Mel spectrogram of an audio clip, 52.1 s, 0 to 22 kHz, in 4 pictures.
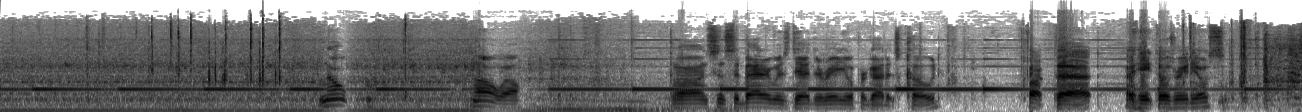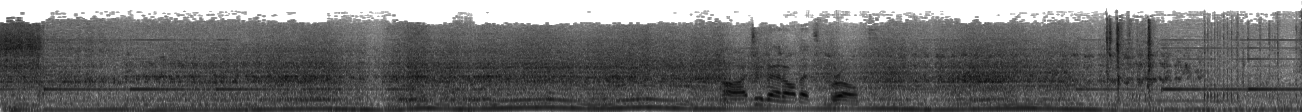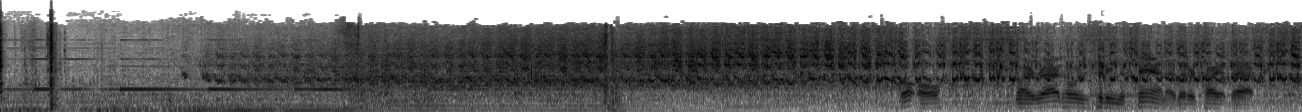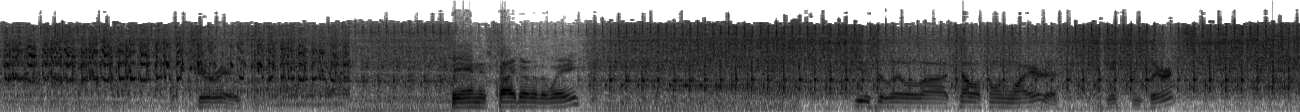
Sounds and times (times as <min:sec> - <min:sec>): Car: 0:00.0 - 0:52.0
Speech: 0:03.2 - 0:03.5, 0:04.7 - 0:05.2, 0:06.7 - 0:09.4, 0:10.3 - 0:12.3, 0:20.2 - 0:21.6, 0:35.0 - 0:35.5, 0:36.2 - 0:38.6, 0:40.8 - 0:41.5, 0:43.6 - 0:44.9, 0:47.6 - 0:50.8.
